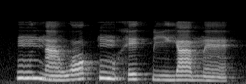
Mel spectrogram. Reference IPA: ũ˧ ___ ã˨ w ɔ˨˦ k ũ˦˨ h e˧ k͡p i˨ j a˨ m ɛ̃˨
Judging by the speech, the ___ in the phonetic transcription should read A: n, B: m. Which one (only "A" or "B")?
A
